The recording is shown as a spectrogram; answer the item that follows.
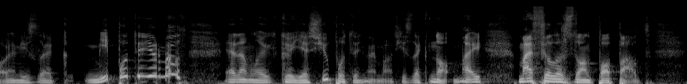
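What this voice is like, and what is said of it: Put-on Slavic accent. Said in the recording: “For some reason, I'm doing like Slavic accent.”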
